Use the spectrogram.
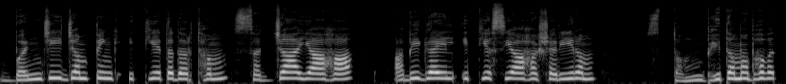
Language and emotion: Sanskrit, fearful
